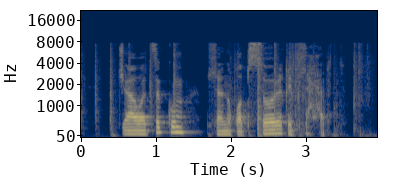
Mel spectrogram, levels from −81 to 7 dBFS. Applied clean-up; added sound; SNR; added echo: none; Computer keyboard; 19 dB; none.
